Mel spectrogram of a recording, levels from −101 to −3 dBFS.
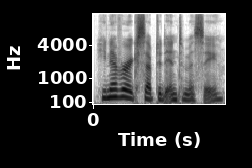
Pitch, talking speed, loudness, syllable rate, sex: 190 Hz, 145 wpm, -17 LUFS, 6.4 syllables/s, female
